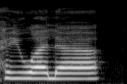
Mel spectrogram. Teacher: آخری میں لام پہ تنوین زبر ہے، ہم یہ کلمہ پہ رکیں گے تو تنوین زبر پہ مد الف سے رکیں گے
